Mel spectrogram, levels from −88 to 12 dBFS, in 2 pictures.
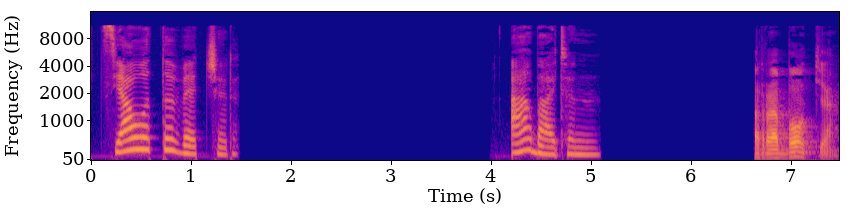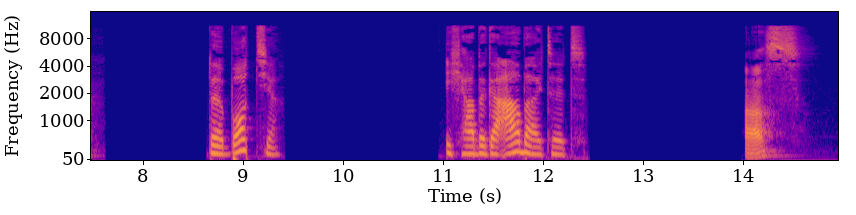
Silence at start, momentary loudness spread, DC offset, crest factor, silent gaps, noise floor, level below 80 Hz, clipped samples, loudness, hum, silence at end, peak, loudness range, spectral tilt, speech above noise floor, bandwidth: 0.15 s; 16 LU; under 0.1%; 20 dB; 1.51-3.99 s, 5.13-6.62 s, 7.64-8.64 s, 9.45-10.96 s, 12.49-13.98 s; under -90 dBFS; -46 dBFS; under 0.1%; -17 LUFS; none; 0.4 s; 0 dBFS; 5 LU; -4 dB/octave; over 73 dB; 11.5 kHz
